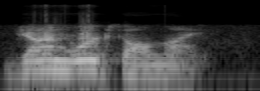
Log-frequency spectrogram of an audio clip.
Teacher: every word is a content word every word is stressed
